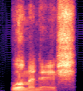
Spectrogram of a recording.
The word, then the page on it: womanish: British English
